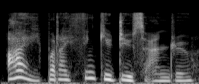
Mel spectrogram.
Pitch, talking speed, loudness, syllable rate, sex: 210 Hz, 240 wpm, -16 LUFS, 5.2 syllables/s, female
